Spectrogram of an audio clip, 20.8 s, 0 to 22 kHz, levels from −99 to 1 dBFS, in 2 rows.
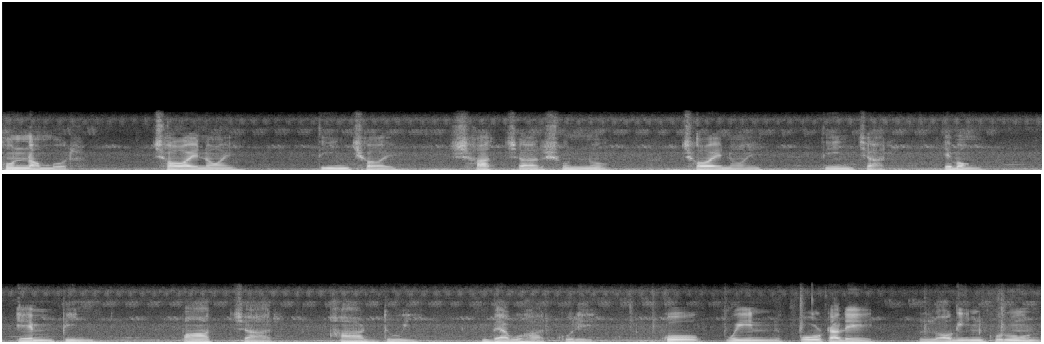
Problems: constant background noise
